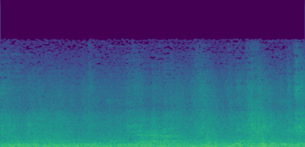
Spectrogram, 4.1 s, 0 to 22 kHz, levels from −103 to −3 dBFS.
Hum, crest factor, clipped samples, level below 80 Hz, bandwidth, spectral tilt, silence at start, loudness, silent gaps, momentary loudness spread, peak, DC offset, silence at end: none; 14 dB; under 0.1%; -38 dBFS; 16.5 kHz; -4.5 dB/octave; 0 s; -31 LUFS; none; 4 LU; -16 dBFS; under 0.1%; 0 s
